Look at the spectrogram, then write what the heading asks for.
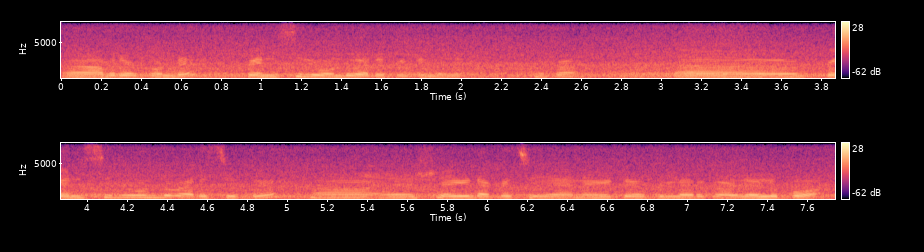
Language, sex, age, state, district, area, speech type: Malayalam, female, 60+, Kerala, Alappuzha, urban, spontaneous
